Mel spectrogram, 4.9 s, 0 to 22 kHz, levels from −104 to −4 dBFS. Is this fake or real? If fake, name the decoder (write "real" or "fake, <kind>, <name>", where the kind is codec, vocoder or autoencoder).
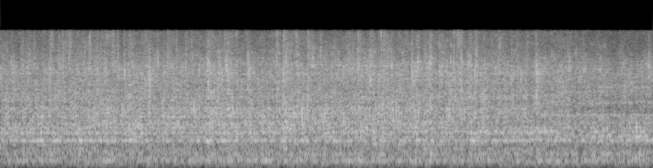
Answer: real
